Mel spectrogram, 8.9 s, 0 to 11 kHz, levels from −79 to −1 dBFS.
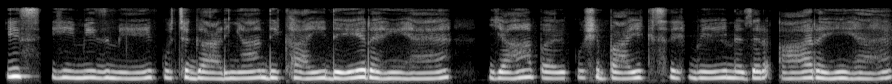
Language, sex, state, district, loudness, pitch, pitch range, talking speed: Hindi, female, West Bengal, Purulia, -17 LUFS, 250 Hz, 240-265 Hz, 120 wpm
